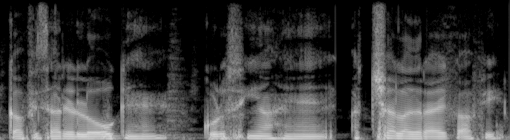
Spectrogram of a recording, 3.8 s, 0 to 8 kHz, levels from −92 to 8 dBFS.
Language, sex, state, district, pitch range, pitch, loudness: Hindi, male, Uttar Pradesh, Muzaffarnagar, 110-125 Hz, 115 Hz, -16 LUFS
